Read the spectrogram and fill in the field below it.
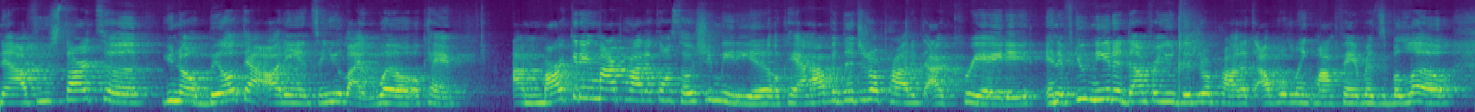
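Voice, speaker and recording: Very fast delivery with hardly any pauses, very even loudness and ordinary pitch variation, in audible room echo with noticeable background noise. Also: woman, fairly high pitch for a woman. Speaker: online business coach. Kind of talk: tutorial.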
